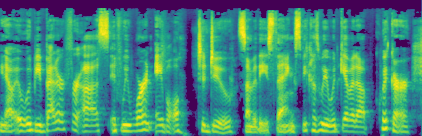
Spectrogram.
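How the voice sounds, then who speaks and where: A woman with an American accent and a plain, everyday voice speaks at a moderate pace with hardly any pauses, her fairly low pitch showing ordinary variation, in a very clean recording with a silent background. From northern Minnesota. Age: 50s. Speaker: real estate team leader. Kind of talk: interview.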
